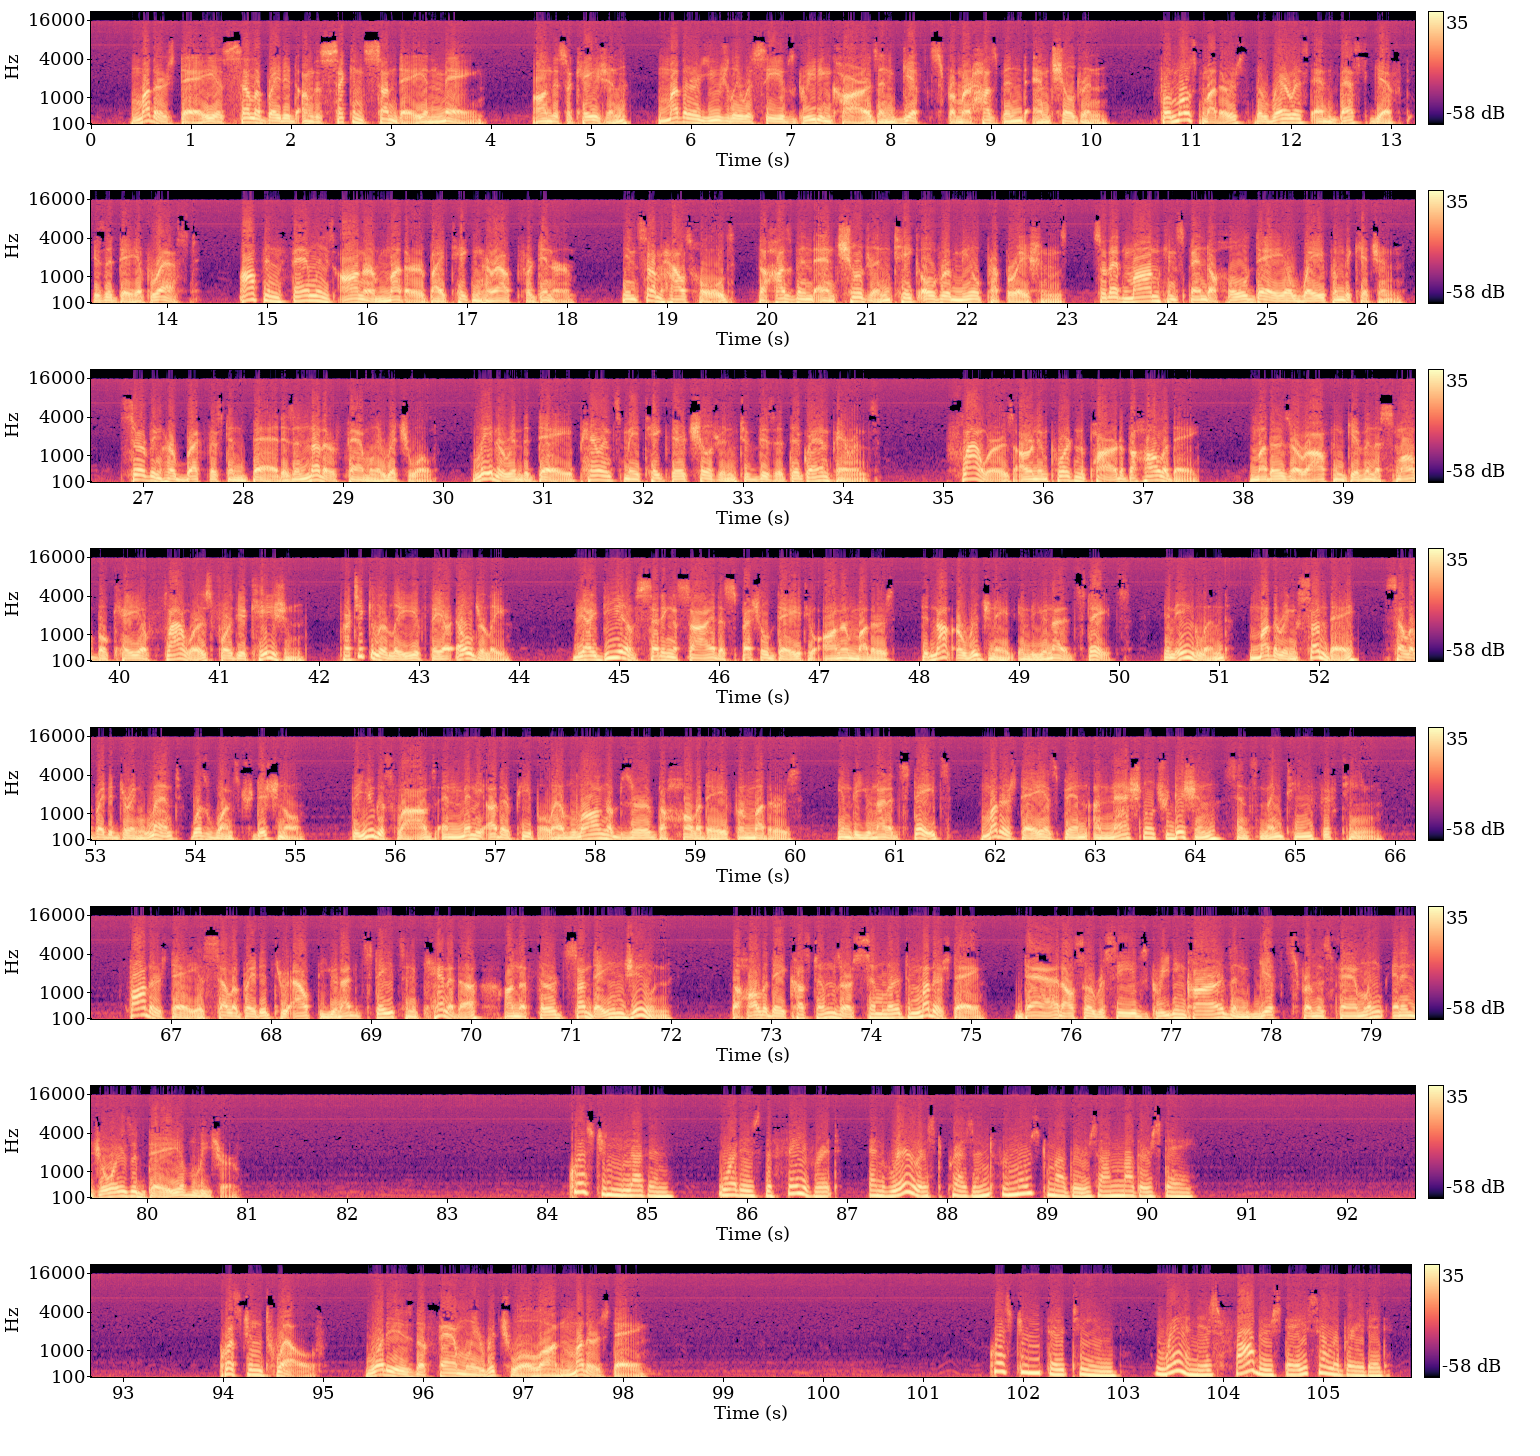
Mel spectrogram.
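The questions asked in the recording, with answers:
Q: What is the favorite and rarest present for most mothers on Mother's Day?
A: A day of rest

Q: What is the family ritual on Mother's Day?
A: Serving her breakfast in bed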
